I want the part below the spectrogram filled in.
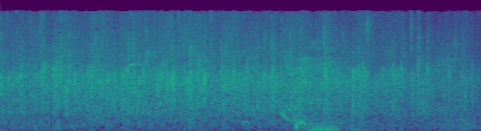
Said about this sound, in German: Ein Applaus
